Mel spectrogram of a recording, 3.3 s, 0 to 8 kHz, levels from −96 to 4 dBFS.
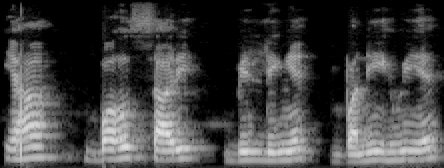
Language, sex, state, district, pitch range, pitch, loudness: Hindi, male, Bihar, Saran, 150-180 Hz, 160 Hz, -18 LUFS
